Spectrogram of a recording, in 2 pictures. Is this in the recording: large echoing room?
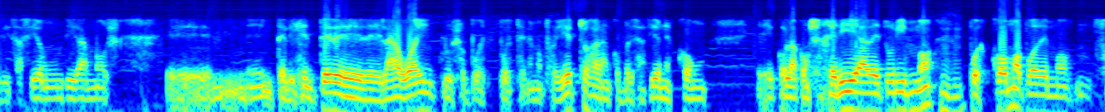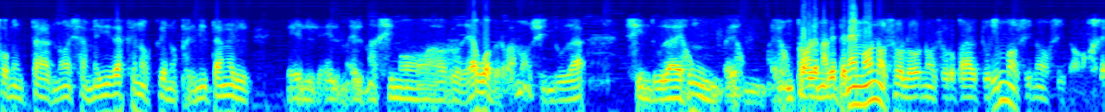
no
